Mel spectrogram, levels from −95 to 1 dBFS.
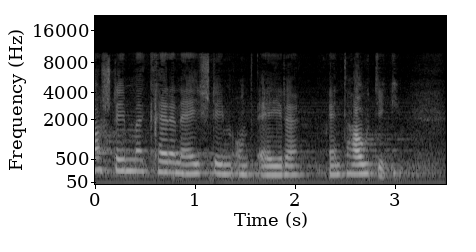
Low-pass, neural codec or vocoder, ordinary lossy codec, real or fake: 9.9 kHz; none; none; real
